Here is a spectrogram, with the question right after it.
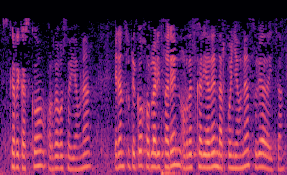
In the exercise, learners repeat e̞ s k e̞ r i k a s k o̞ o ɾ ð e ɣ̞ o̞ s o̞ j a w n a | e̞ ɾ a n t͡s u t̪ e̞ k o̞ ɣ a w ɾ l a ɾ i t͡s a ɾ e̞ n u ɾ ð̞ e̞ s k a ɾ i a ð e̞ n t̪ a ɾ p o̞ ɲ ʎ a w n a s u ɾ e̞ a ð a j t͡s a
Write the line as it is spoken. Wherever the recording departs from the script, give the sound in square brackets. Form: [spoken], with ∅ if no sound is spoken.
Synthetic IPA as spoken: e̞ s k e̞ r i k a s k o̞ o ɾ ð e ɣ̞ o̞ s o̞ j a w n a | e̞ ɾ a n t͡s u t̪ e̞ k o̞ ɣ a w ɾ l a ɾ i t͡s a ɾ e̞ n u ɾ ð̞ e̞ s k a ɾ i a ð e̞ n [d̪] a ɾ p o̞ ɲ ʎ a w n a s u ɾ e̞ a ð a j t͡s a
